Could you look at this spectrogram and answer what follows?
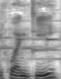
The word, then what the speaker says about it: Juanquí: Mi nombre es Joel Juanquí. Mis redes sociales en Facebook, Instagram y Twitter son @joeljuanqui, así como se escribe, Q-U-I.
